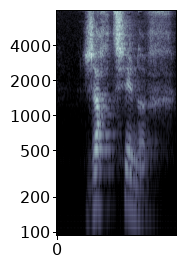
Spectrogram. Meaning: gentle, softhearted
- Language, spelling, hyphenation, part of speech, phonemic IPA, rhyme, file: Dutch, zachtzinnig, zacht‧zin‧nig, adjective, /ˌzɑxtˈsɪ.nəx/, -ɪnəx, Nl-zachtzinnig.ogg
